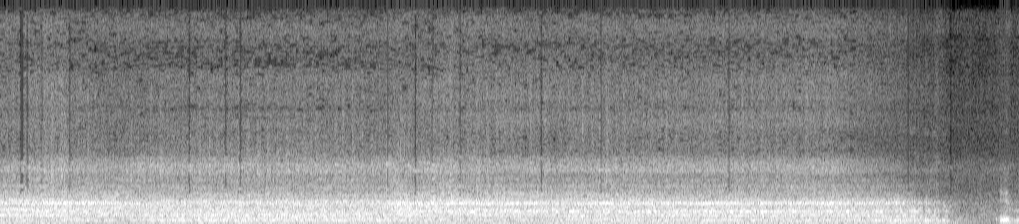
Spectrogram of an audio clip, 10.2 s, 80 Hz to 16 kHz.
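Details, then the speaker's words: 1996 Sea-Doo SPX 717 two-stroke jet ski on trailer, running premix with oil injection still connected, smoking heavily: loud steady high-pitched drone far above normal idle for ten seconds, then drops; idle held much too high. "but this Outlook way too high I thought it was gonna jump off the trailer why is it held up so high"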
